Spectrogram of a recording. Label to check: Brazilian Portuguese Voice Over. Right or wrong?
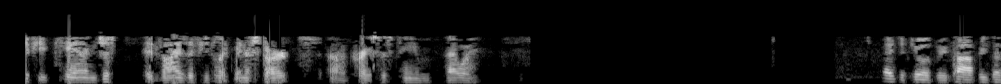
Wrong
